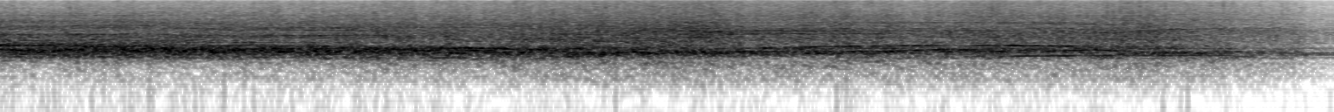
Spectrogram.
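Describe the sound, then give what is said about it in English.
A large crowd at a rally for Vice President Harris in La Crosse, Wisconsin, cheers and applauds steadily, a dense roar of clapping and shouting that stays loud throughout before easing slightly at the end. “Crowd really getting into it last night in La Crosse, Wisconsin, as Vice President Harris was there.”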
